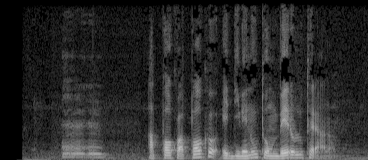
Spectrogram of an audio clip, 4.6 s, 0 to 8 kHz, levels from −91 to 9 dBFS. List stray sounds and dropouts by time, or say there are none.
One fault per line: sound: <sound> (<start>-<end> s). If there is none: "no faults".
sound: throat clearing (0.8-1.5 s)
